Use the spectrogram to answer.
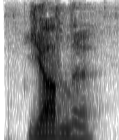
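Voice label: "явнӧ", Komi, male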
